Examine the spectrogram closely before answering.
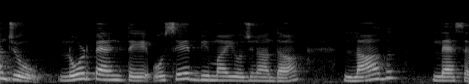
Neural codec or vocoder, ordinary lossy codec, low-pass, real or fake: none; none; 7.2 kHz; real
